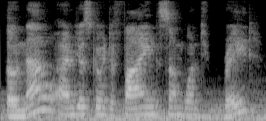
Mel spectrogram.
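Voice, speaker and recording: A man's voice: high-pitched, sing-song, normal speed. A man chatting casually on a live stream, rambling with swearing, fillers and restarts. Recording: stream audio with game music behind.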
